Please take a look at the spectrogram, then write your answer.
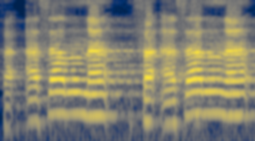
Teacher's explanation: سا کو ہمیشہ نرمی کے ساتھ پڑھتے ہیں، سیٹی کی آواز نہیں آئے گی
